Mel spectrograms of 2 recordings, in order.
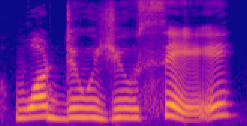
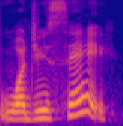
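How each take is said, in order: First: Each of the four words is said separately. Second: The words are run together like one word. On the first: "instead of saying" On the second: "You can say, ... think of that as one word"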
